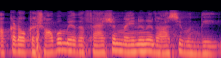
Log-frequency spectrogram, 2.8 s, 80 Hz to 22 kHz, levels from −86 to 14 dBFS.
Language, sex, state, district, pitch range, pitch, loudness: Telugu, male, Telangana, Hyderabad, 135-155 Hz, 145 Hz, -17 LUFS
